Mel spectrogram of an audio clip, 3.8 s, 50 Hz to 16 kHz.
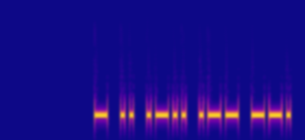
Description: Morse code, heard as a keyed tone, about 22 wpm, 700 Hz. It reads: TILWG
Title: Code Groups - 5 Letters - 22wpm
